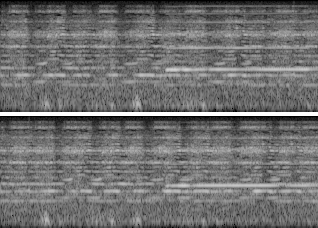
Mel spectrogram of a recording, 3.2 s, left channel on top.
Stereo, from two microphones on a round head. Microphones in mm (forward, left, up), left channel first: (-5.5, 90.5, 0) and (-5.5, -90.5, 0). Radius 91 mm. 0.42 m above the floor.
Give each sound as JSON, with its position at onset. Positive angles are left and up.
{"t": 1.6, "sound": "a flute", "side_deg": 40, "distance_m": 3.0}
